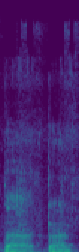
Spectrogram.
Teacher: cara membaca huruf ta dan huruf da yaitu ujung lidah bertemu dengan belakang gigi seri atas ujung lidah bertemu dengan belakang gigi seri seri atas saat kita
